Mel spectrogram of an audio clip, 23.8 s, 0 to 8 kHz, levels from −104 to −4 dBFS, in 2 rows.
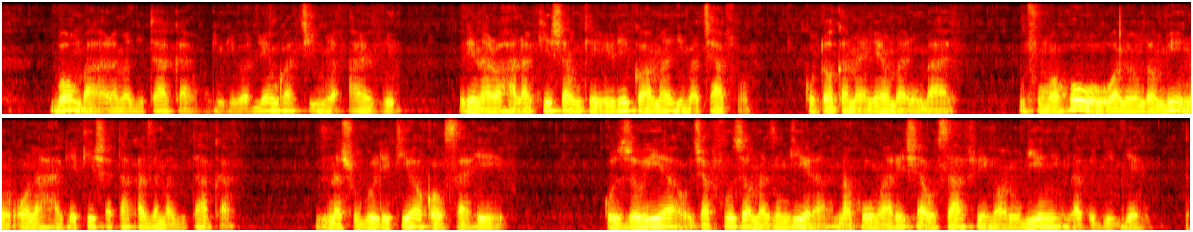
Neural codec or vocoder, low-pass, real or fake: codec, 16 kHz, 4.8 kbps, FACodec; 7.2 kHz; fake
